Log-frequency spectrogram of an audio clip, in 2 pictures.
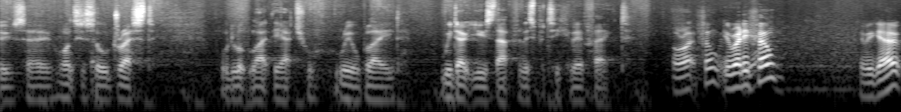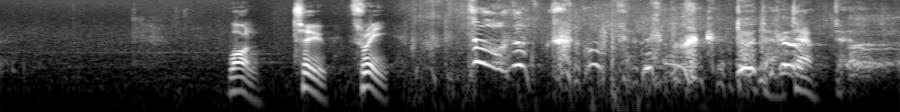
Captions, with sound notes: So once it's all dressed, it would look like the actual real blade. We don't use that for this particular effect. All right, Phil. You ready, Phil? Here we go. One, two, three. [GURGLING] Down, down, down.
